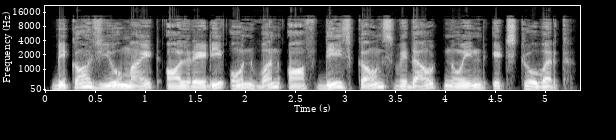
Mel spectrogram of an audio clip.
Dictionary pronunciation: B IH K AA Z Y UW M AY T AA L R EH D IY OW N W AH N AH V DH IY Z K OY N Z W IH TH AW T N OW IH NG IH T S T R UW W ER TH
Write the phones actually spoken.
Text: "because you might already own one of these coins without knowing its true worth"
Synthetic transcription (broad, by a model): B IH K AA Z Y UW M AY T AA L R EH D IY OW N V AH N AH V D IY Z K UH N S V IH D AW T N OW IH NG IH T S T R UW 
